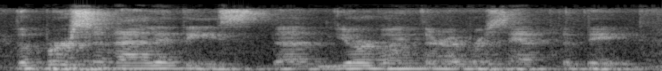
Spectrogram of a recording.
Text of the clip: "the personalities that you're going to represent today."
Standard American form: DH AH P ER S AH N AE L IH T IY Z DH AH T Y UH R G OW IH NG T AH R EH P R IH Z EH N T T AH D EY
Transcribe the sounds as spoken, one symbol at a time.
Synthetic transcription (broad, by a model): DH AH P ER S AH N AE L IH T IY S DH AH T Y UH R G OW IH NG T AH R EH P R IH S EH N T T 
